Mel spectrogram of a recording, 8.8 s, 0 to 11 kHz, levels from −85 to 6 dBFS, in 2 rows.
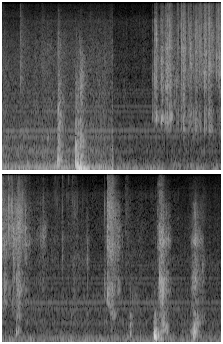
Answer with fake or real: real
